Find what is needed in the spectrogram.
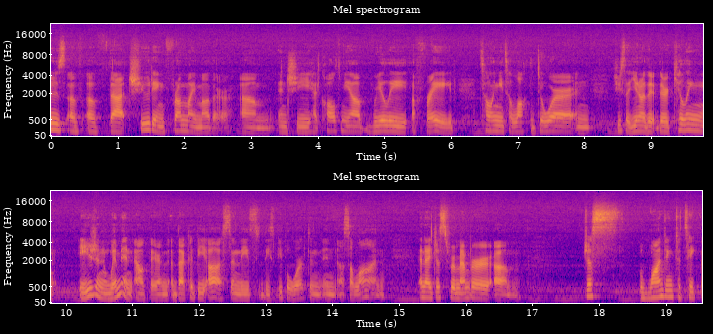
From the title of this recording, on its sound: LIVE Episode!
